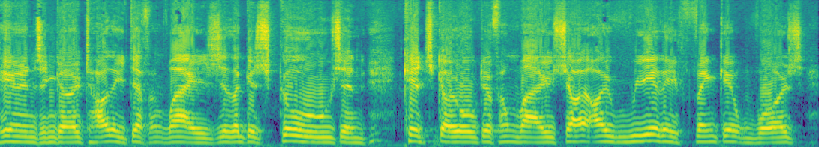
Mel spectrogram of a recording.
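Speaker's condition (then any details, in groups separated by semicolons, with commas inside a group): Cerebral palsy; speech impediment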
